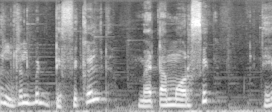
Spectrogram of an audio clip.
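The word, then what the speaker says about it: metamorphic: Now this name is a little bit difficult, मेटामॉर्फिक। ठीक है, इसको भी आपको थोड़ा प्रोनाउंस करना पड़ेगा, मेटामॉर्फिक। ठीक है, पीएच को फा बोलते हैं।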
